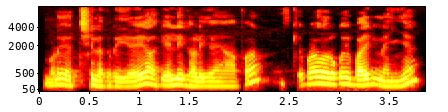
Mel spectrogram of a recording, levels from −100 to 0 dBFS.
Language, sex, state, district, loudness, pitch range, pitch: Hindi, male, Uttar Pradesh, Jyotiba Phule Nagar, -17 LUFS, 130-180 Hz, 155 Hz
